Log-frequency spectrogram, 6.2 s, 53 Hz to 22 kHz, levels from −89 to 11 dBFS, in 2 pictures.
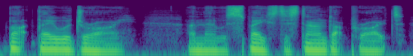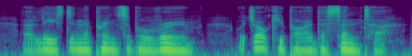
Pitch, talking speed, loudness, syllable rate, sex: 100 Hz, 205 wpm, -19 LUFS, 5.9 syllables/s, male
